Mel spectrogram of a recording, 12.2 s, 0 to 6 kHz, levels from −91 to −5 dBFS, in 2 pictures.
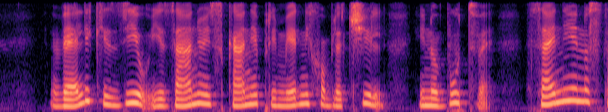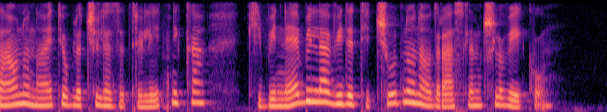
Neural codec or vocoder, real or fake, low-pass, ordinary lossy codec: none; real; 5.4 kHz; none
